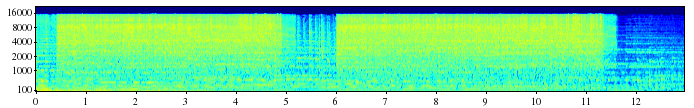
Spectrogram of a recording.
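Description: Hilti 12V cordless impact driver hammering as it drives fasteners into a wooden stump. It runs in two long stretches with a short break about five seconds in, then stops a little before the end. Electronic music plays underneath.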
